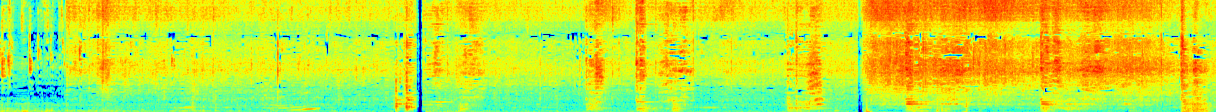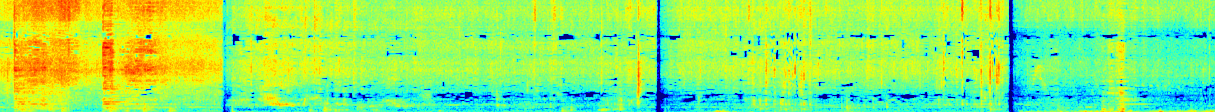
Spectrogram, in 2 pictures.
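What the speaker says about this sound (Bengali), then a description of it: "সয়াবিনটা ভেজে নেব।" Soybean chunks frying in a pan, a hissing sizzle that swells loudly in the middle with repeated scraping and knocking of a stirring spoon, up close, with brief indistinct voice in the background.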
